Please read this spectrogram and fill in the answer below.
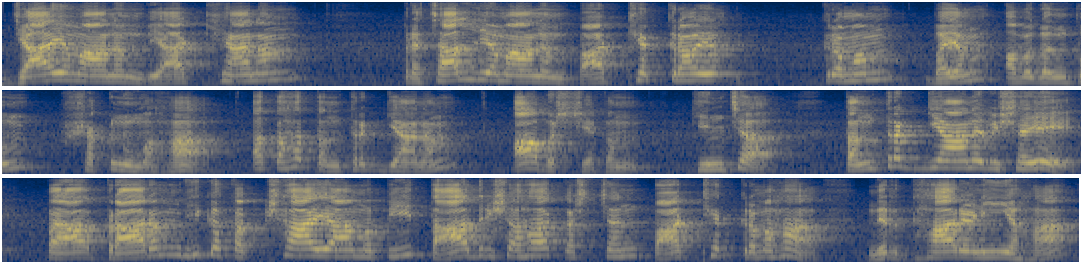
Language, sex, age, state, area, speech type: Sanskrit, male, 30-45, Bihar, rural, spontaneous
